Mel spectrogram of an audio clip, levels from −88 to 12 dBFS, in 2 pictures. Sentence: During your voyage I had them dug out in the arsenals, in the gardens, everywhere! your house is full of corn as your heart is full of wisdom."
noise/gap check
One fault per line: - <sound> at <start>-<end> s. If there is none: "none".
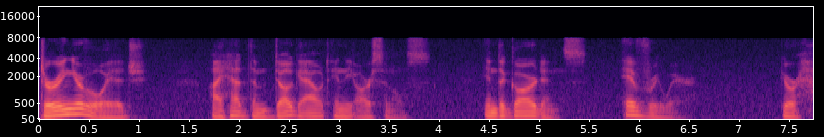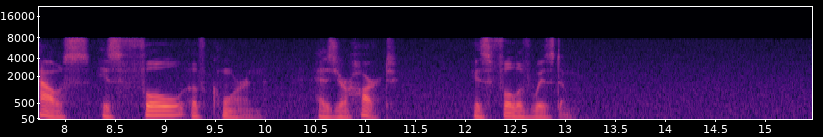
none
